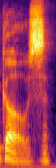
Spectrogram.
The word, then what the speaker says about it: goes: و he goes. صدای ز بدید در انتها.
